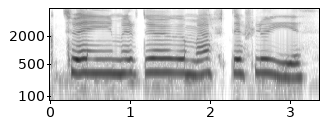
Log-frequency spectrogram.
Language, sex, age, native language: Icelandic, female, 6, Icelandic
